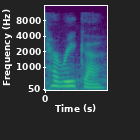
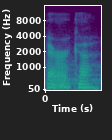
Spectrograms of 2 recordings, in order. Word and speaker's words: Herka: with your creative mispronunciations but it's herka not Erica and I'm doing just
